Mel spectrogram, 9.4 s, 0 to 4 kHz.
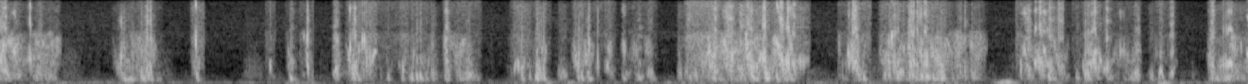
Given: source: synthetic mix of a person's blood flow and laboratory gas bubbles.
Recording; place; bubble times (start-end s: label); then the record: Doppler ultrasound of blood flow; subclavian vein
0.00-0.46 s: bubbles
0.84-1.22 s: bubbles
1.42-1.54 s: bubbles
1.99-2.06 s: bubbles
2.14-2.35 s: bubbles
2.49-3.62 s: bubbles
3.82-4.13 s: bubbles
4.18-4.62 s: bubbles
4.65-4.93 s: bubbles
5.07-6.08 s: bubbles
6.28-6.53 s: bubbles
6.58-7.40 s: bubbles
7.61-8.57 s: bubbles
8.61-8.84 s: bubbles
9.05-9.36 s: bubbles
From the record:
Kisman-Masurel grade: 444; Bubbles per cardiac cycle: continuous sound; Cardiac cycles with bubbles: 100%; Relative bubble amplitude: maximal (0.775 to 0.999); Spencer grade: 4 (maximum detectable bubble signal sounding continuously throughout systole and diastole of every cardiac period, and overriding the amplitude of the normal cardiac signals); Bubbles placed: anywhere in the cardiac cycle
